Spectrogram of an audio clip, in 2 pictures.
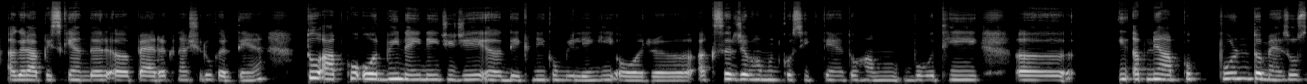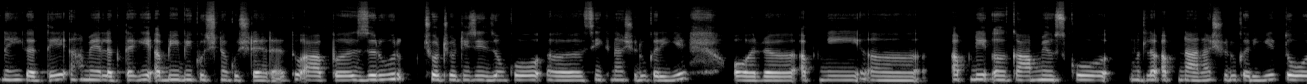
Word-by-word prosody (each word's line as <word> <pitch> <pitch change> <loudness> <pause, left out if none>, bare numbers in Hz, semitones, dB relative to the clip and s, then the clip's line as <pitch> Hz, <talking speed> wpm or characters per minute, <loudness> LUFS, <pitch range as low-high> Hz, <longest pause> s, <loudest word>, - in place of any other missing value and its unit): अगर 215 0 +4
आप 200 -1 +3
इसके 210 +1 +3
अंदर 205 0 0
अ, 200 -1 +4
पैर 195 -1 +2
रखना 205 +1 -6
शुरू 225 0 -5
करते 185 -1 -2
हैं, 190 +8 -4 0.4
तो 300 - +8
आपको 240 +3 +1
और 250 - +9
भी 250 +3 +8
नई-नई 225 -1 +1
चीज़ें 215 +1 -1
अ, 200 -1 +1 0.2
देखने 205 +2 -4
को 215 - -3
मिलेंगी 195 +1 -3
और 180 0 +1
अक्सर 235 +3 +4
जब 225 - +4
हम 220 -1 -1
उनको 210 +2 -3
सीखते 200 +2 -10
हैं 200 -1 -9
तो 210 - -6
हम 195 -1 -6
बहुत 200 +2 -6
ही 210 -1 -2 0.4
अ, 200 -1 +3 0.6
इ 245 - +4
अपने 240 +1 +3
आप 220 -2 +1
को 250 - +3 0.3
पूर्ण 265 0 +2
तो 265 -1 +9
महसूस 220 0 -1
नहीं 215 0 -2
करते 195 +4 +1
हमें 215 -1 -2
लगता 190 0 0
है 200 - -2
कि 215 +2 -1
अभी 210 +2 -1
भी 215 +2 -2
कुछ 215 -3 -3
न 205 - -4
कुछ 195 -1 -5
रह 185 -1 +3
रहा 185 - -4
है - - -5
तो - - -1
आप 195 0 -1 0.2
ज़रूर 215 +4 +2 0.2
छोटी-छोटी 210 -1 +1
चीज़ों 200 0 -3
को 205 -1 +2
अ, 190 -1 0
सीखना 205 -1 -7
शुरू 200 -1 -6
करिए 190 +6 0 0.5
और 185 -1 +3 0.4
अपनी 200 0 -6
अ, 250 -6 -6 0.8
अपने 225 +1 -2
अ, 205 -2 -1
काम 200 0 -1
में 215 - +2
उसको 210 +1 +1 0.5
मतलब 210 0 -1
अपनाना 200 -2 -3
शुरू 210 -1 -7
करिए 195 +3 -2
तो 220 - +7
205 Hz, 175 wpm, -23 LUFS, 195-215 Hz, 0.8 s, और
